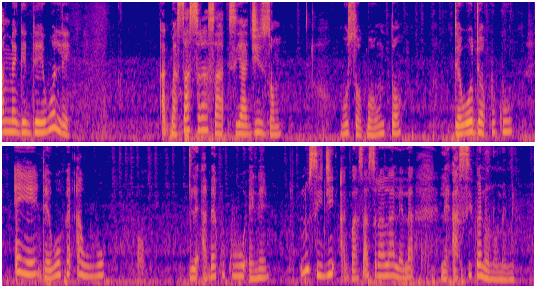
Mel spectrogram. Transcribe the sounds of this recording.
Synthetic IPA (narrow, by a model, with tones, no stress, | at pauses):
a˨mɛ̃˨ɡe˨ɖe˨wo˦lɛ˨ | a̰˨ɡ͡ba˨sa˦sɾã˦˨si˨a˨d͡ʑi˦zɔ˨m | wo˦sɔ˨ɡ͡bɔ˨ŋũ˦t̪ɔ˦ | ɖe˨wo˦ɖɔ˦ku˦ku˦ | e˦je˦ɖɛ˨wo˦ɸɛ˦ʔa˨wu˨wo˦ | lɛ˨ʔa˨bɛ˦ku˦ku˦wo˦ʔɛ˨nɛ̃˦ | nũ˦si˨d͡ʑi˦a̰˨ɡ͡ba˨sa̰˦sɾã˦la˦lɛ˨la˦lɛ˨ʔa˨si˦ɸɛ˦nɔ̃˨nɔ̃˨mɛ̃˨mɛ̃˨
